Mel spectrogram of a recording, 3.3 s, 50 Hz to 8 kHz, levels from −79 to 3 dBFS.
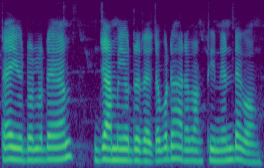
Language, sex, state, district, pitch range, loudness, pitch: Chakma, female, Tripura, Dhalai, 185-210 Hz, -21 LUFS, 195 Hz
